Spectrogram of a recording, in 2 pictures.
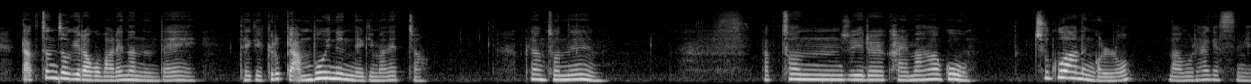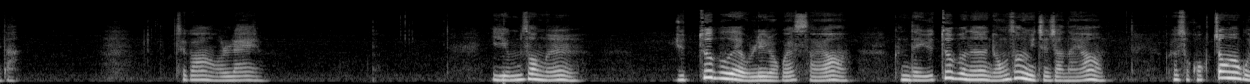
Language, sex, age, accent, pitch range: Korean, female, 20-39, native, 195-245 Hz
